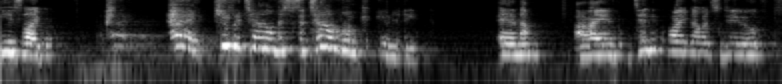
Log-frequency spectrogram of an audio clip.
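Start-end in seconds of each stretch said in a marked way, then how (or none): 1.1-4.2 mock grown man's yell, pitched up. Retelling what an unknown man in the garage shouted, retelling a man yelling. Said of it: "he is yelling".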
